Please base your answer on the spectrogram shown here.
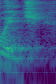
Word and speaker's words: wait: já ouvi aluno falando wait. Não, é wait, wait. Esse tzinho é t. Wait, wait, tá vendo? É bem leve. Se você observar nesse filme, nesse trecho do filme, ele nem pronuncia o t.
